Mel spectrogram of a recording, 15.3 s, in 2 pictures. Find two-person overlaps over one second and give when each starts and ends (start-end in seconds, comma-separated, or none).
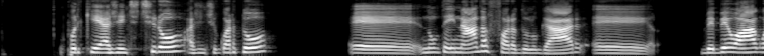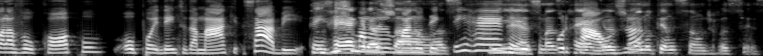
10.7-14.1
